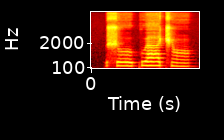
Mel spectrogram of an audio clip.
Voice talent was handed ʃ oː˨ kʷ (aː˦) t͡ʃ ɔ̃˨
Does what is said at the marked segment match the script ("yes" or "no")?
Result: yes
